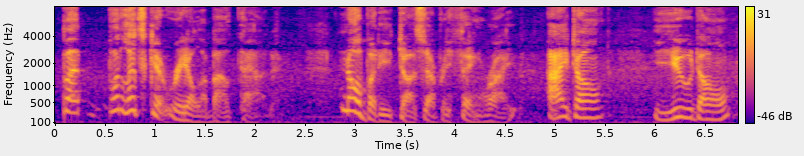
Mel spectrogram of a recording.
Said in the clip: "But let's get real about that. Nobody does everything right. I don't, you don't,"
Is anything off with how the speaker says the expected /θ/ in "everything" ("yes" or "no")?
no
